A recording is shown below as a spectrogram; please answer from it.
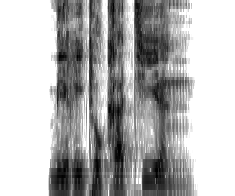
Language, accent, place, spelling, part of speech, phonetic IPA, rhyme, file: German, Germany, Berlin, Meritokratien, noun, [meʁitokʁaˈtiːən], -iːən, De-Meritokratien.ogg
- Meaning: plural of Meritokratie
